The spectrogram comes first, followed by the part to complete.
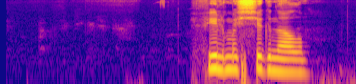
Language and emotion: Russian, neutral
